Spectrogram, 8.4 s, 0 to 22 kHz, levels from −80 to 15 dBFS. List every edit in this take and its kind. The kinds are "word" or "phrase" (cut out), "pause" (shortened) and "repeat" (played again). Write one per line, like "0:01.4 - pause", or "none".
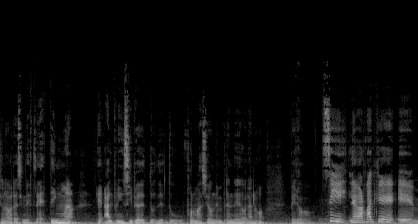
none

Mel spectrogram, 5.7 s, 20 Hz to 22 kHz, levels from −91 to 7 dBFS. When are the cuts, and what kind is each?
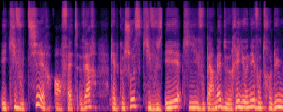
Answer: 0:03.2 - word

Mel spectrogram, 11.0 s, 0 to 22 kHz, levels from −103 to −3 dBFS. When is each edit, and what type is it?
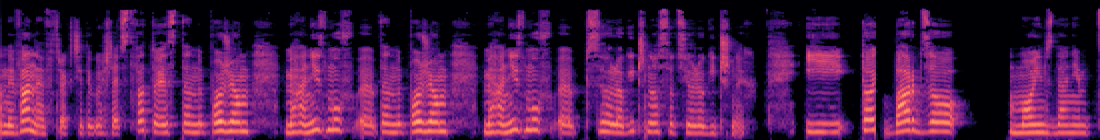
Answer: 0:03.8 - repeat
0:08.7 - word

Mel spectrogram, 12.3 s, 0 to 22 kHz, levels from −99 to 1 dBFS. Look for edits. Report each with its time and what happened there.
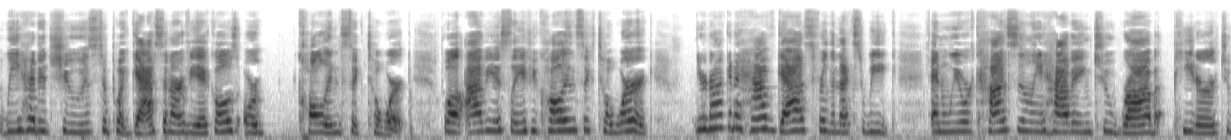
none

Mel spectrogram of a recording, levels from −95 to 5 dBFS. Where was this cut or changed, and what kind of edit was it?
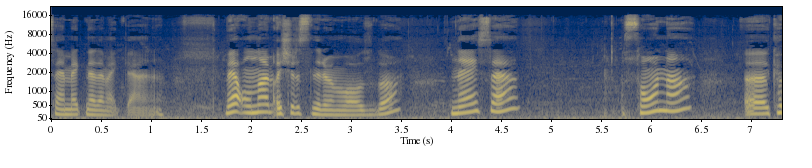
0:02.2 - word

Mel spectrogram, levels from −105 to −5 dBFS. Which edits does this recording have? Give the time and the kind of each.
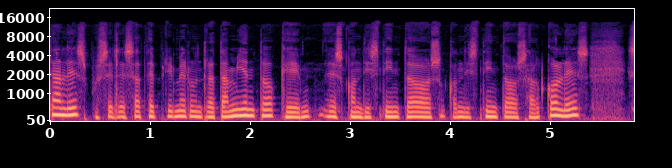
none

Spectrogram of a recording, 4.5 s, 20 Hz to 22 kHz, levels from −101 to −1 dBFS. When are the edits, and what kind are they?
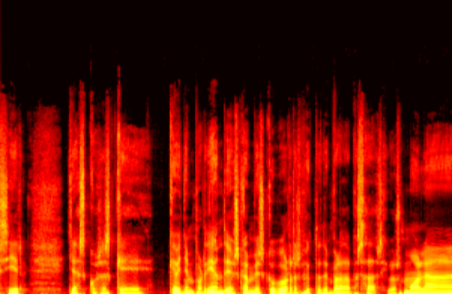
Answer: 0:01.6 - pause

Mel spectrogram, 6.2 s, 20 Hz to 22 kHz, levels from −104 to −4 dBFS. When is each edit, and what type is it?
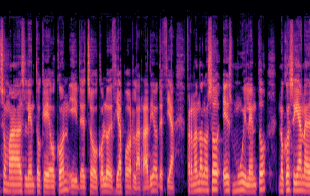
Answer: none

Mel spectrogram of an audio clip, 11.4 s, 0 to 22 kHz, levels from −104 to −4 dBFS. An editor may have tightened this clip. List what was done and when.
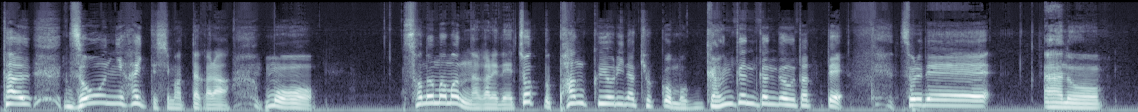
0:08.9 - word

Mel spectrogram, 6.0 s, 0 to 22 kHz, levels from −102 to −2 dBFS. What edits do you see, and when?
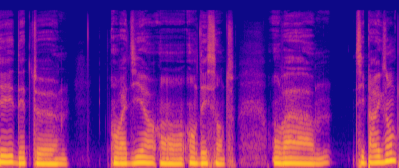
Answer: none

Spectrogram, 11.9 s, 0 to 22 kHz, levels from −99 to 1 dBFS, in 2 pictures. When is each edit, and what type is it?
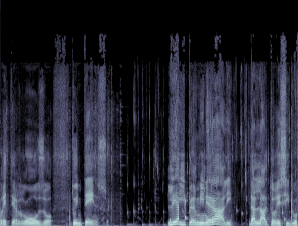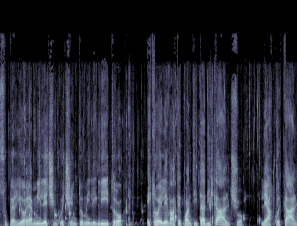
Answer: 0:01.4 - word
0:03.6 - word
0:05.0 - word
0:05.9 - word
0:07.9 - word
0:09.0 - word

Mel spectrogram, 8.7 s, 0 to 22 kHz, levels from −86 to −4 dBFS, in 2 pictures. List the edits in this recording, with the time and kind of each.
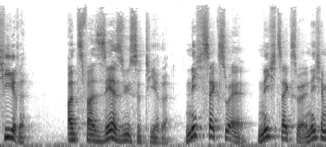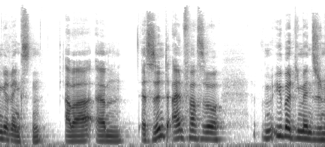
none

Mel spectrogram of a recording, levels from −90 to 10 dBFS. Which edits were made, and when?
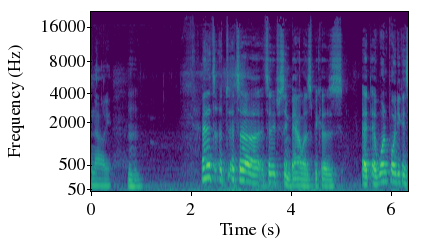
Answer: none

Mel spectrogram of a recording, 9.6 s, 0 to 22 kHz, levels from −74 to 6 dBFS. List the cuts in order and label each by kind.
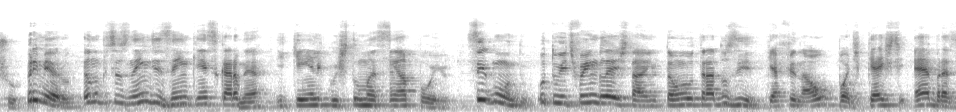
0:02.4 - word
0:03.9 - word
0:07.7 - word

